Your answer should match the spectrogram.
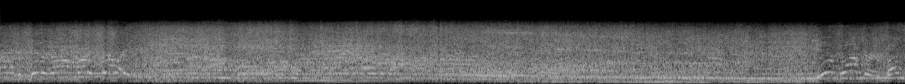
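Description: Race cars roar around the Redwood Acres Raceway oval in 1988, a loud continuous engine drone with passing cars rising and falling in pitch as they run door to door, a race announcer talking over the noise.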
